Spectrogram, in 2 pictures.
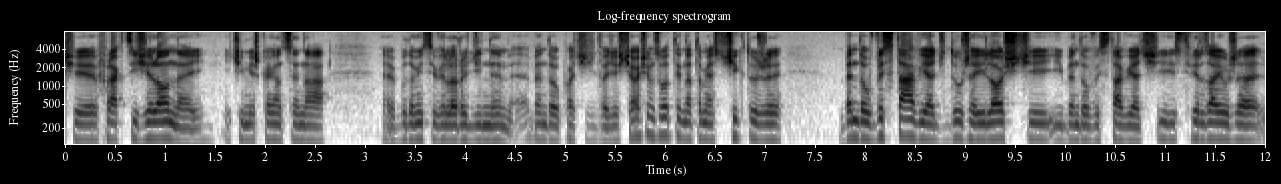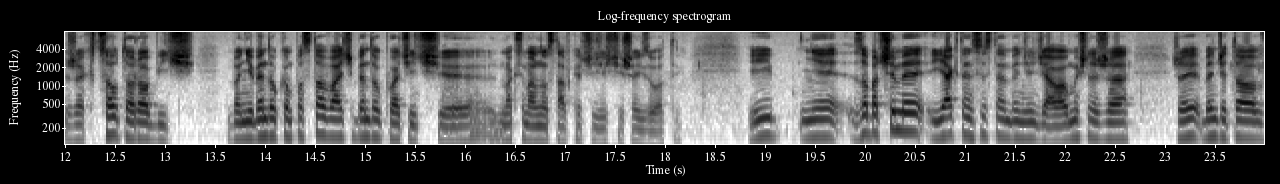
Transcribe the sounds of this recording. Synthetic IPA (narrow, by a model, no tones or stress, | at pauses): fɾak̚t̪sʲjiʑɛlɔnɛjit͡ɕimʲjɛʂkajɔnt̪sɘna | bud̪ɔvɲisʲevʲjɛlɔɾɔd͡ʑinːɘmbɛnd̪ɔ̃w̃pwat͡ɕid͡ʑd̪vad͡ʑeɕt͡ɕaɔɕɛmzwɔt̪ɘxnat̪ɔmʲjast̪̚t͡ɕikt̪uʐɘ | bɛnd̪ɔ̃w̃vɘst̪avʲjad͡ʑd̪uʐɛjilɔɕt͡ɕiibɛnd̪ɔ̃w̃vɘst̪avʲjat͡ɕist̪fʲjɛɾd̪zajɔ̃w̃ʐɛʐɛxt̪sɔ̃w̃t̪ɔɾɔbʲit͡ɕ | bɔɲɛbɛnd̪ɔ̃w̃kɔmpɔst̪ɔvad͡ʑbɛnd̪ɔ̃w̃pwat͡ɕit͡ɕ | maksɘmalnɔ̃wst̪a̰fkɛtʂɨd͡ʑeɕt͡ɕiʂɛɕd͡ʑzwɔ̰t̪ɘx | i | zɔbat͡ʂɘmɘjakt̪ɛnsɘst̪ɛmbɛɲd͡ʑɛd͡ʑawawmɘɕlɛʐɛ | ʐɛbɛɲd͡ʑɛt̪ɔ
